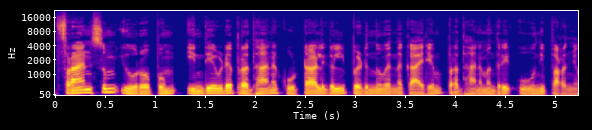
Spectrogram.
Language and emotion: Malayalam, neutral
